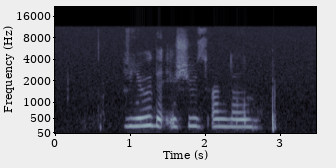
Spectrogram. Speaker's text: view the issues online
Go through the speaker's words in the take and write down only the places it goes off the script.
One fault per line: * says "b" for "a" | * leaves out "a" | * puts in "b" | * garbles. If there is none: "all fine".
all fine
